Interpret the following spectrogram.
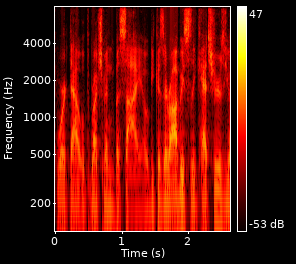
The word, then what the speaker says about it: Basallo: lot of faith in Basal. Am I pronouncing that right? I just want to make Basayo, Sammy Basayo. Basayo. It's the Yeah. double L's. It's the double L's.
